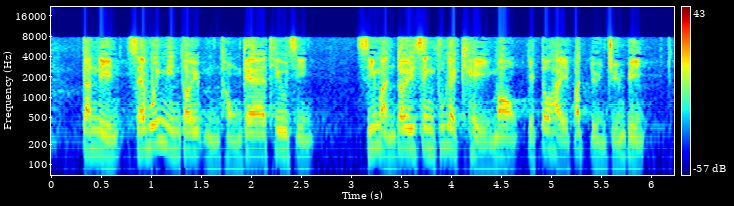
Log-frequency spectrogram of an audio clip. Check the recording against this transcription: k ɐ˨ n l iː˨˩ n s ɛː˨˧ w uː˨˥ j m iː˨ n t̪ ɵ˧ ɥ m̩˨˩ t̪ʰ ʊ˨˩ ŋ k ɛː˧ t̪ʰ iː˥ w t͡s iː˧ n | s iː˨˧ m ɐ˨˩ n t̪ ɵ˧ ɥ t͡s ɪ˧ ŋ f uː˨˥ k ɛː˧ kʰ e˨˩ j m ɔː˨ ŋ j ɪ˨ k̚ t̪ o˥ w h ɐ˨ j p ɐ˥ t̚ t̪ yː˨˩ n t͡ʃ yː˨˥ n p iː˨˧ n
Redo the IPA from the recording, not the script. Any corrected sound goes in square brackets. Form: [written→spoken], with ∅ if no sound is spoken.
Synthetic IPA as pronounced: k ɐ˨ n l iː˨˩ n s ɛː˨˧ w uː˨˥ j m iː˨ n t̪ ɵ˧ ɥ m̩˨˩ t̪ʰ ʊ˨˩ ŋ k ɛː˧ t̪ʰ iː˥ w t͡s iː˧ n | s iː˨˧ m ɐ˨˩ n t̪ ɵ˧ ɥ t͡s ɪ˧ ŋ f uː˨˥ k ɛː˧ kʰ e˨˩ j m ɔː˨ ŋ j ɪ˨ k̚ t̪ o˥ w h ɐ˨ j p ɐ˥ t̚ t̪ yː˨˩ n t͡ʃ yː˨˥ n p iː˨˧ n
